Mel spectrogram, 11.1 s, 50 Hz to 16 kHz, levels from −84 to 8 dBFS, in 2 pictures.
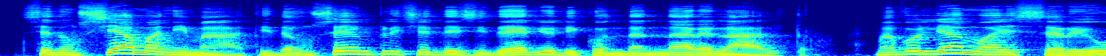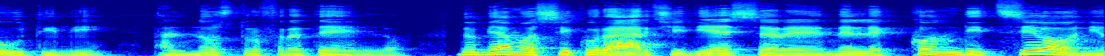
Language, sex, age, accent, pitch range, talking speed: Italian, male, 50-69, native, 105-160 Hz, 130 wpm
